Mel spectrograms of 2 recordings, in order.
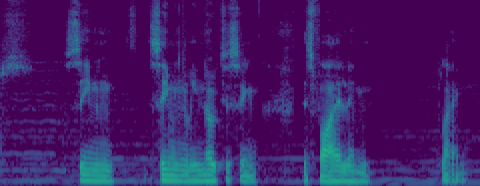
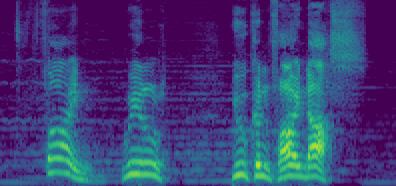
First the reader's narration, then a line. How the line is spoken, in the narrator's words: she shouted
